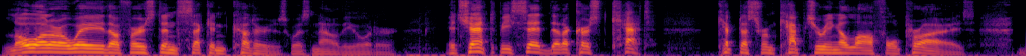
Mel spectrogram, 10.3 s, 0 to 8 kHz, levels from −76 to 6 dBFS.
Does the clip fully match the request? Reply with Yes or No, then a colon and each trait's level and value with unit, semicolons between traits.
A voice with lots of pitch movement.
Yes: wide, 8.1 semitones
